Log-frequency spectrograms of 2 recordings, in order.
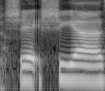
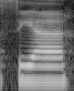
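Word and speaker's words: Xia: empires of the void shia sia and whatever if you're it should be shia because that's the chinese pronunciation of x but whatever it should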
